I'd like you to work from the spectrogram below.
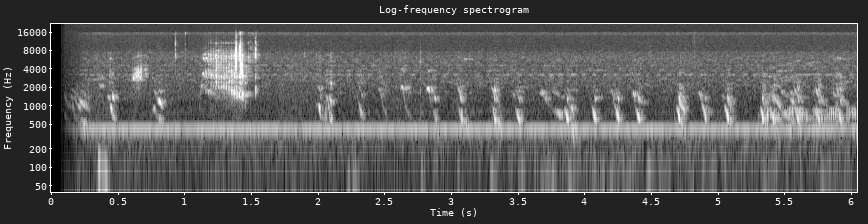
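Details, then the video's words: Female grey francolin (dakhni teetar) guarding her eggs during the breeding season: short downward chirps, sparse at first and then quickening into a run, with a brief rustling burst early on and a steady electrical hum throughout. "Female teetar eggs protecting Teetar breeding season"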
